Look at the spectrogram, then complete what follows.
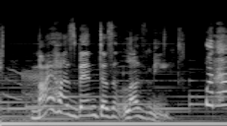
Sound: cat's meow

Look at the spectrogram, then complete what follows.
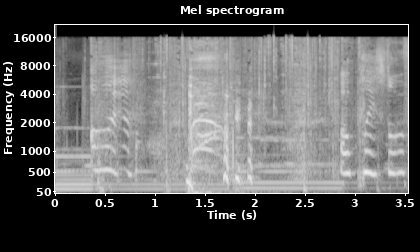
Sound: chuckles

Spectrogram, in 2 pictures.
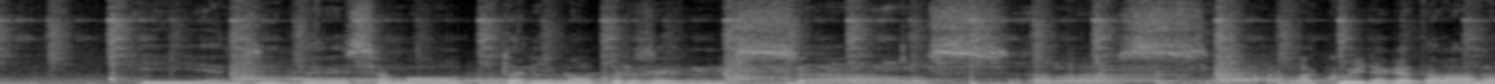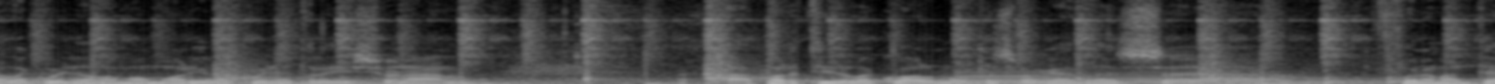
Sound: speaking catalan

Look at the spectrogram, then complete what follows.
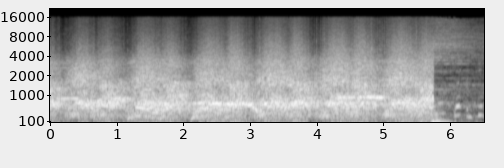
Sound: crowd chanting

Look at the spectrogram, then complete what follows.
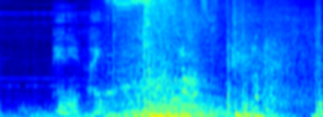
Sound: energy whooshes; Hughie thuds

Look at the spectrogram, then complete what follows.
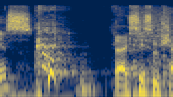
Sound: laughs

